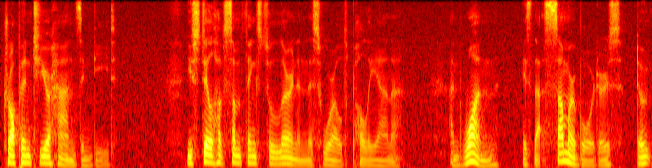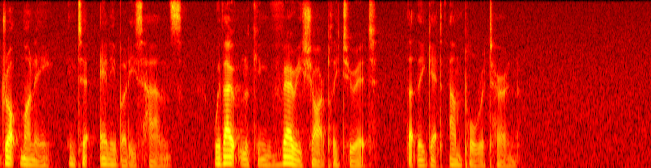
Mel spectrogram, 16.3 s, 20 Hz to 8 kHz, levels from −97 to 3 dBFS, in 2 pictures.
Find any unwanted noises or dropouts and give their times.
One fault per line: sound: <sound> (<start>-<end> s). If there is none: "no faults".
no faults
